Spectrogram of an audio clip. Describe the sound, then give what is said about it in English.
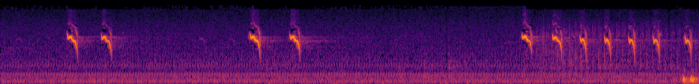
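Wild birds give short, sharp high chirps, two pairs of quick calls and then a rapid run of about eight in a row, over a steady low background hum. “So recording, these are the wild birds. Decoys are calling. This is the wild bird.”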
